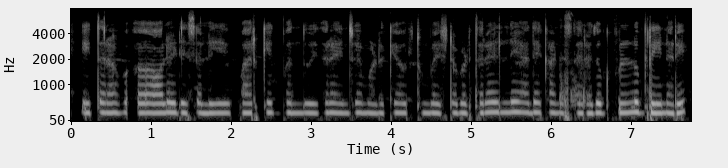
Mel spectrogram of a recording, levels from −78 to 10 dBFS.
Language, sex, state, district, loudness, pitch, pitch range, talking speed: Kannada, female, Karnataka, Belgaum, -28 LUFS, 250 Hz, 245-255 Hz, 125 wpm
